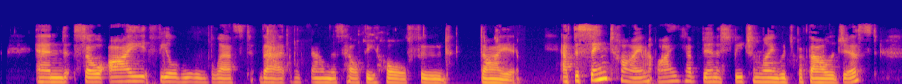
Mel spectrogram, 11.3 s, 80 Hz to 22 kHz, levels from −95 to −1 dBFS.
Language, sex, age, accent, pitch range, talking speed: English, female, 50-69, American, 155-185 Hz, 140 wpm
